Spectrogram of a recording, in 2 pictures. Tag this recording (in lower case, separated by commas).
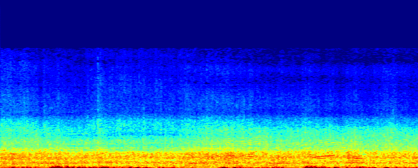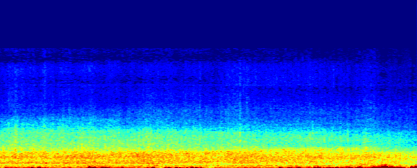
speech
